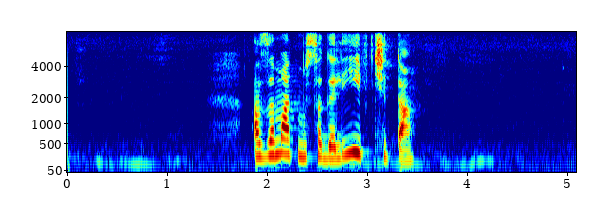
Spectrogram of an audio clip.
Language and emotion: Russian, neutral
